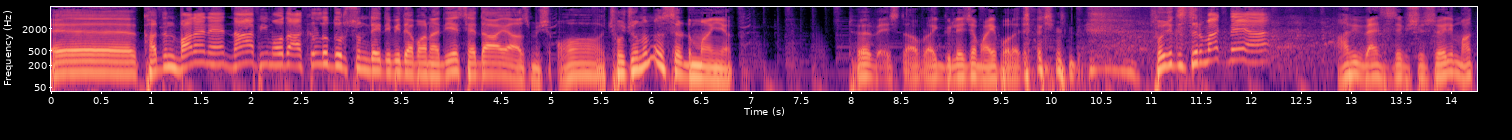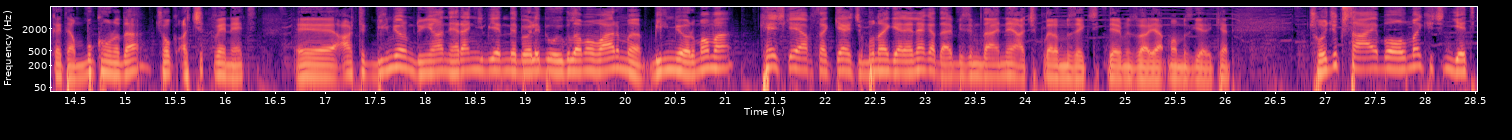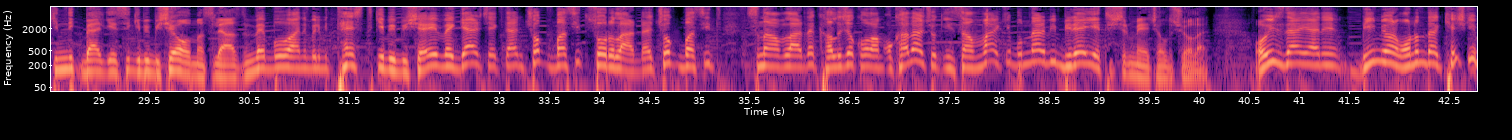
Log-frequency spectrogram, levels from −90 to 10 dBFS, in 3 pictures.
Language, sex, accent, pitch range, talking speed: Turkish, male, native, 105-170 Hz, 170 wpm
